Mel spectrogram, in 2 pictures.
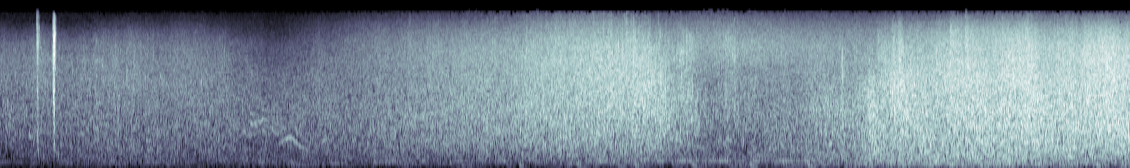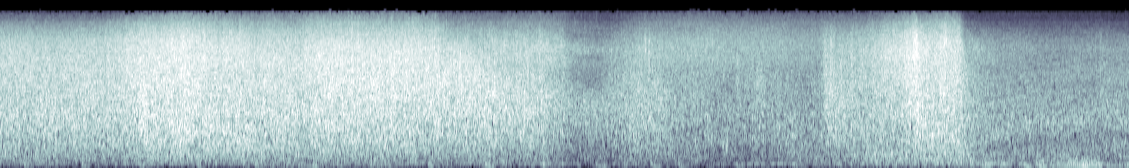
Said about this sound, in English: So I'm standing in the ocean right now. I have waves coming up and crashing into my ankles.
